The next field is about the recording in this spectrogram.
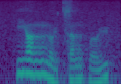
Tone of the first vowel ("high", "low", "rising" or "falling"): high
